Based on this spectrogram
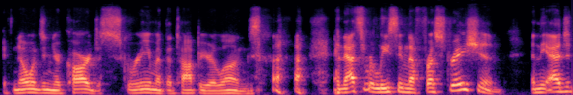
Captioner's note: laughs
